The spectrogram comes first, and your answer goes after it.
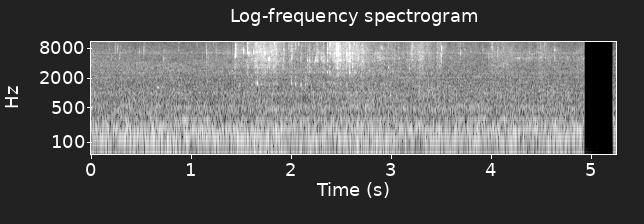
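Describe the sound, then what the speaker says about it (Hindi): Soaked basmati rice pours into a pot for UP-style pulao, making a continuous soft, faint hiss and patter of grains that cuts off abruptly near the end. "अब इसमें राइस शामिल करूँगी।"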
